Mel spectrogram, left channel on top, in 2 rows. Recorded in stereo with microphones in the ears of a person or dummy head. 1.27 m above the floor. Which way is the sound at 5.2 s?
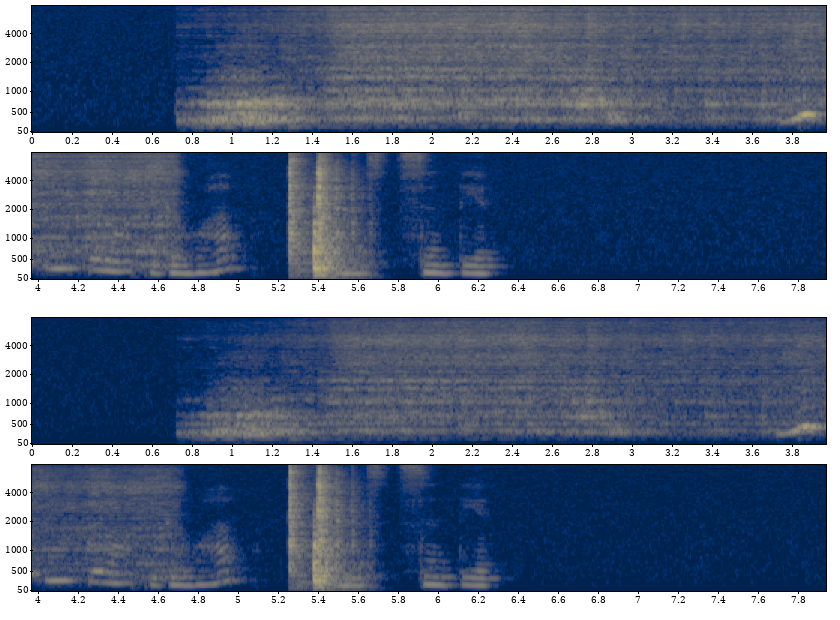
10° left (ahead or behind).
